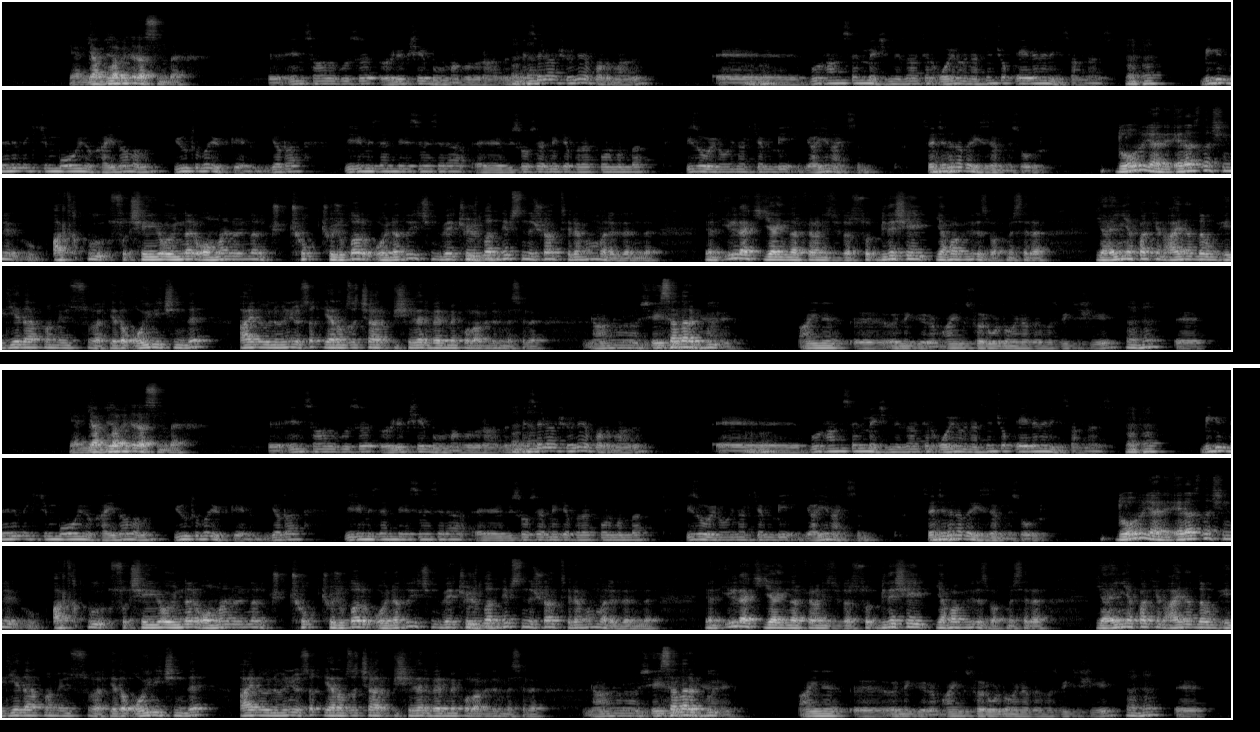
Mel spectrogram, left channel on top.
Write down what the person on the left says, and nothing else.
Yani
yapılabilir
aslında.
Hı hı.
Hı hı.
Hı hı.
Hı hı.
Doğru yani en azından şimdi artık bu so- şey oyunları online oyunları ç- çok çocuklar oynadığı için ve çocukların
hepsinde şu an telefon var ellerinde. Yani illaki yayınlar falan izliyorlar. So- Bir de şey yapabiliriz bak mesela yayın yaparken aynı anda bu hediye dağıtma mevzusu var ya da oyun içinde aynı oyunu oynuyorsak yanımıza çağırıp bir şeyler vermek olabilir mesela.
E, İnsanlara
bu
Hı hı,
